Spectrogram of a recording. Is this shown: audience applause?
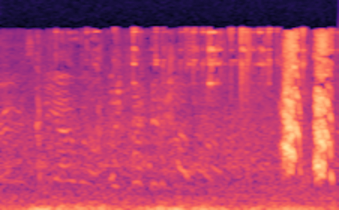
no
